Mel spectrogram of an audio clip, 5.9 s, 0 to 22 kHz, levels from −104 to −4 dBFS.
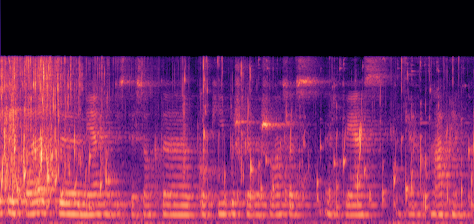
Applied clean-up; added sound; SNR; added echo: none; Liquid; 0 dB; reverberation time 0.8 s.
